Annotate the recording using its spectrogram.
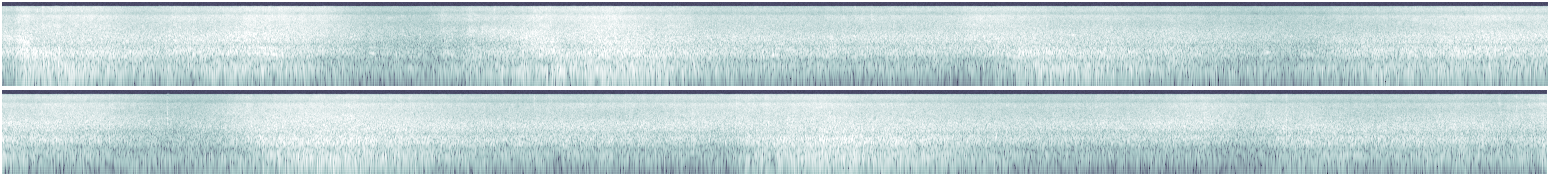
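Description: Ocean surf breaking and washing up the shore, the rush swelling and fading with each wave every five seconds or so.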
